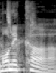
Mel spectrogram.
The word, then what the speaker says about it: moniker: 스펠링이 다른데 이 이름 name이라는 뜻이에요. M-O-N-I-K-E-R That's 모니카 right.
